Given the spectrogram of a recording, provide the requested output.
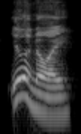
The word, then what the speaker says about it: Illinois: You don't pronounce the S. Illinois, he is in the running.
